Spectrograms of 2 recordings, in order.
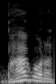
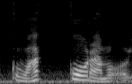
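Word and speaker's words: vagga: 바고라 되어 있는데 왁고라고 읽어야 된답니다.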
